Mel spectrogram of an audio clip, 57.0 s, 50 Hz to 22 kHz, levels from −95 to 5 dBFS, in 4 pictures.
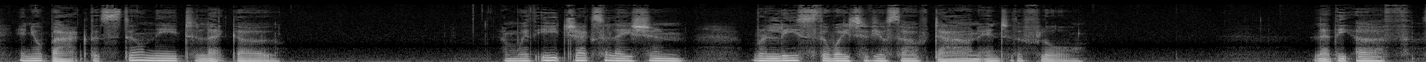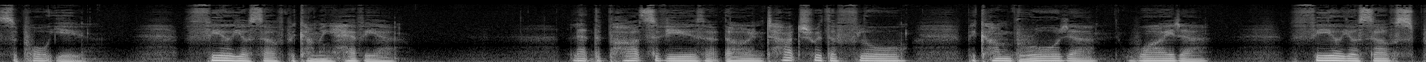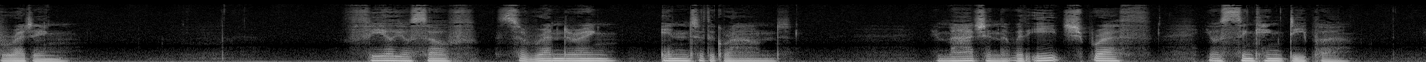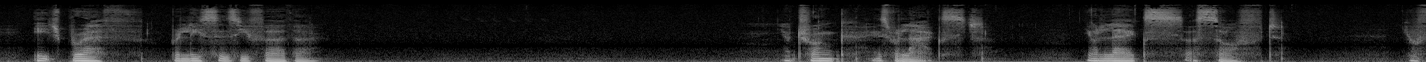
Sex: female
